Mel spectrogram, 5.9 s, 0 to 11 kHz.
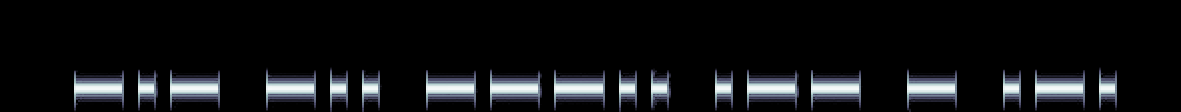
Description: Morse code, heard as a keyed tone, about 15 wpm, 700 Hz. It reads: KD8WTR
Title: USA Call Signs - 6 Characters - Repeated 3x - 15wpm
